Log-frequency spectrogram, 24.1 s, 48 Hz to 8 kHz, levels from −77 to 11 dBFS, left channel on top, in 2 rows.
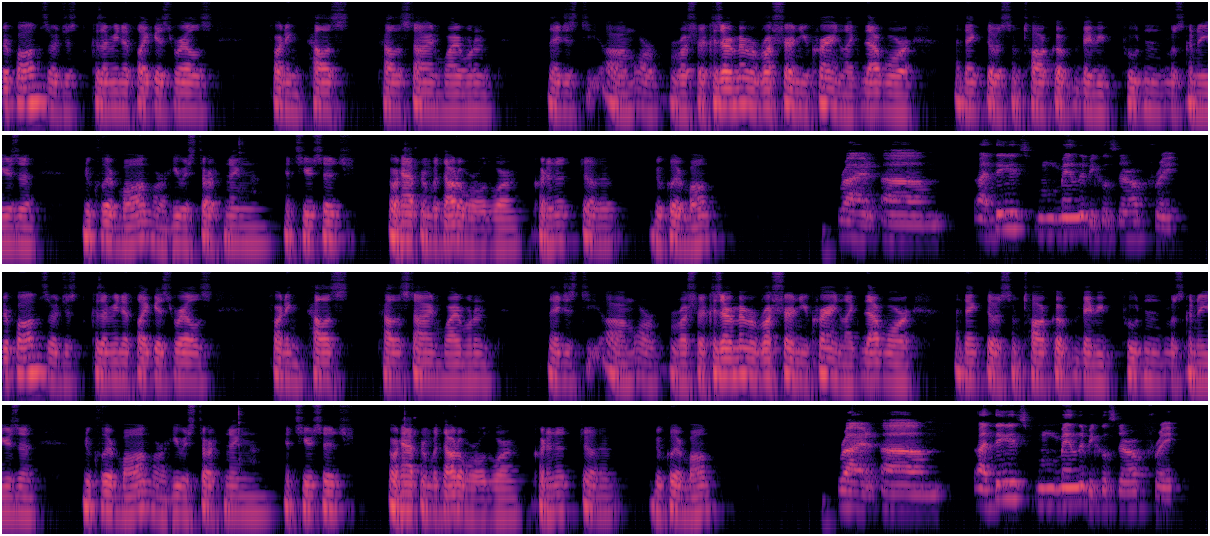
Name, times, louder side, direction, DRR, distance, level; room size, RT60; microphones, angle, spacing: voice 1, 0.0-2.1 2.7-3.4 3.8-4.9 5.5-9.2 9.5-12.4 12.9-15.6 15.9-18.2 18.5-19.2, equal, 10° right, 0.5 m, -30 dB
voice 2, 20.4-21.5 21.8-23.7, right 5 dB, 70° right, 0.7 m, -30 dB
6.6 x 2.3 x 3.0 m
head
